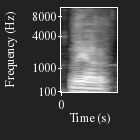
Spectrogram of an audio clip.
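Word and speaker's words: Leane: Liana.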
